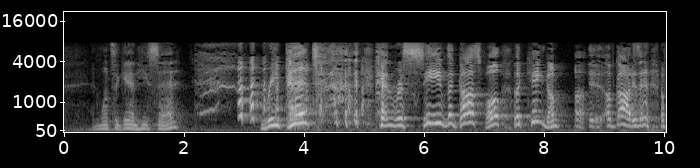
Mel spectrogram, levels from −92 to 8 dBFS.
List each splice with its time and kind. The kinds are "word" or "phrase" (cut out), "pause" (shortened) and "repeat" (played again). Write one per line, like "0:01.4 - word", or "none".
none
